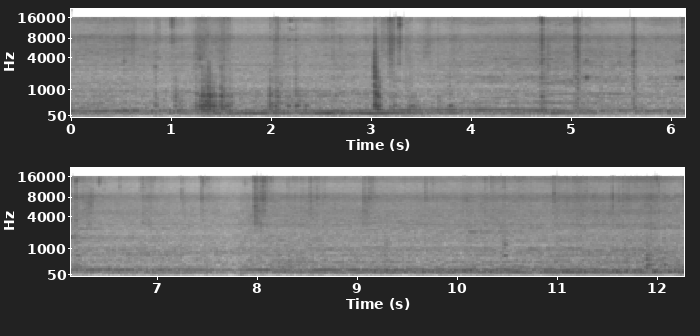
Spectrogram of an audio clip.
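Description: A motor vehicle engine running steadily in the background as a low hum, with a couple of sharp knocks about one and three seconds in.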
